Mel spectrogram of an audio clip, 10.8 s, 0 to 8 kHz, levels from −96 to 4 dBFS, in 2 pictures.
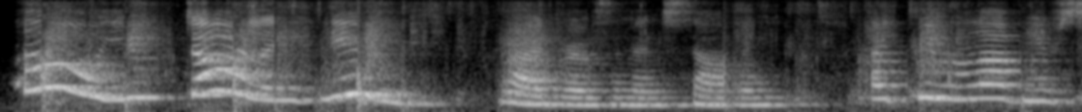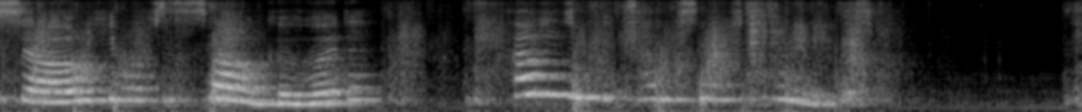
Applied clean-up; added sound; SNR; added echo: neural separator model SepFormer DNS4.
